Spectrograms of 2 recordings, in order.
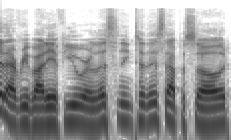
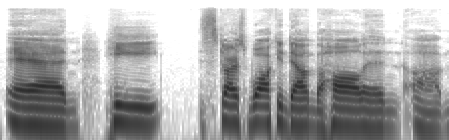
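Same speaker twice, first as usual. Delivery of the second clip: usual speaking voice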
